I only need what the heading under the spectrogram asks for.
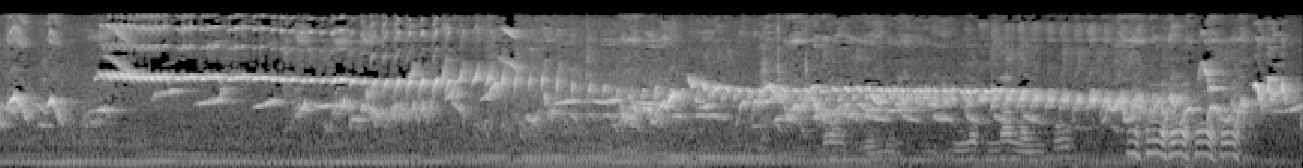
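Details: White-rumped shama in a training and sparring session, singing a long sweeping whistle that slides downward, mixed with quick chattering notes and later repeated bouncing phrases over a steady low hum.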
